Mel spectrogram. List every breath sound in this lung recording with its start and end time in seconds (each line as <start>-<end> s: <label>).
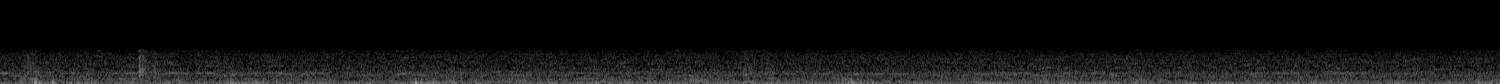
0.17-0.58 s: inhalation
0.17-0.58 s: crackles
2.18-2.72 s: inhalation
2.18-2.72 s: crackles
4.06-4.69 s: inhalation
8.32-8.86 s: inhalation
